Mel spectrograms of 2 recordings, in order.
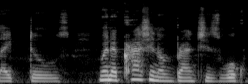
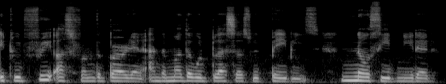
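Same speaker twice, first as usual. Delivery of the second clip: ordinary delivery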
